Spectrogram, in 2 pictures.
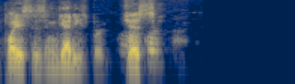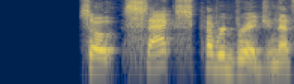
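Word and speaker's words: Sachs: the only haunted places in gettysburg just so sax covered bridge and that's spelled s-a-c-h-s it's a covered bridge now it's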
